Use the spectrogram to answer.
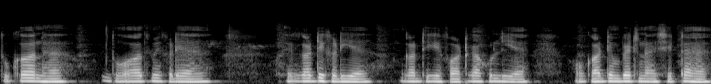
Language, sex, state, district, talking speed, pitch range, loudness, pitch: Rajasthani, male, Rajasthan, Nagaur, 185 wpm, 130-140 Hz, -15 LUFS, 135 Hz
